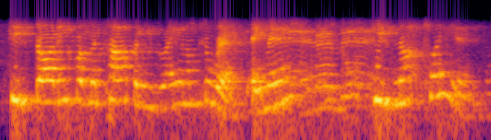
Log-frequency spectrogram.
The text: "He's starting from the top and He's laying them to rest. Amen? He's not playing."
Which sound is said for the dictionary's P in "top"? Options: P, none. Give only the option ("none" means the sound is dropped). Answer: P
